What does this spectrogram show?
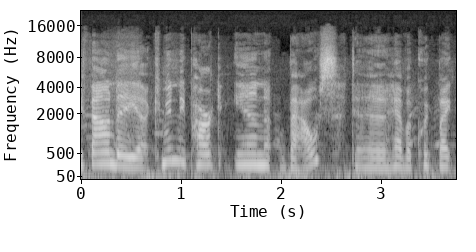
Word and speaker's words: Bouse: The town's called let's see, it rhymes with mouse, so Bouse.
